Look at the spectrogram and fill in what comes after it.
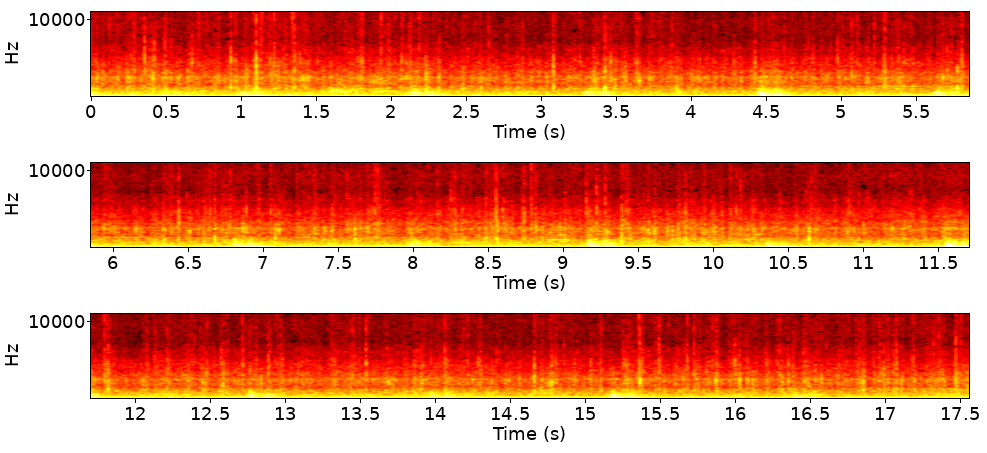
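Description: Diesel railcar running along the track, heard from inside: a steady low rumble of engine and wheels on rail with a hiss over it, an on-and-off steady tone, and faint soft ticks about once a second.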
